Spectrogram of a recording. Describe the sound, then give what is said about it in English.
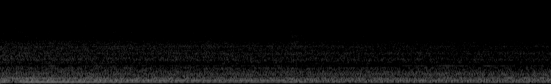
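A truck engine rumbles steadily outside as the truck gets going and pulls away, a low droning hum with broad noisy texture that holds at an even, fairly loud level throughout without anyone speaking. “It's actually, I'm gonna wait for this truck to get going.”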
